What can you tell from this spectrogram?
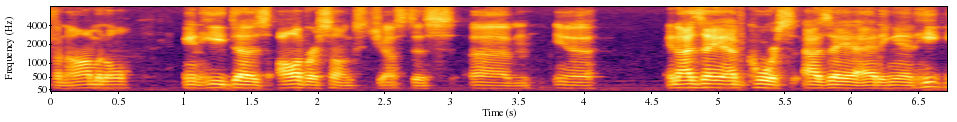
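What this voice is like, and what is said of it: Southern American accent. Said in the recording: “my southern ass accent”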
